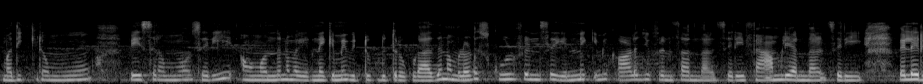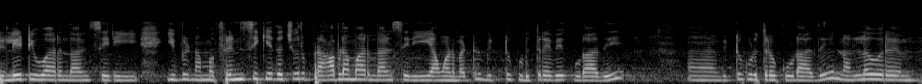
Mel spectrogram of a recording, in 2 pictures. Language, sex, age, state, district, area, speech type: Tamil, female, 18-30, Tamil Nadu, Nagapattinam, rural, spontaneous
